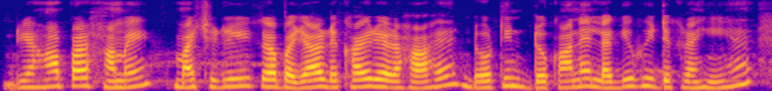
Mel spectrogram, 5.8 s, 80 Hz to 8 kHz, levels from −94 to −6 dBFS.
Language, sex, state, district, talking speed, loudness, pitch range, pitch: Hindi, female, Rajasthan, Nagaur, 185 wpm, -17 LUFS, 205-250 Hz, 225 Hz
